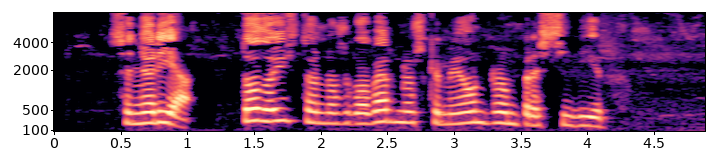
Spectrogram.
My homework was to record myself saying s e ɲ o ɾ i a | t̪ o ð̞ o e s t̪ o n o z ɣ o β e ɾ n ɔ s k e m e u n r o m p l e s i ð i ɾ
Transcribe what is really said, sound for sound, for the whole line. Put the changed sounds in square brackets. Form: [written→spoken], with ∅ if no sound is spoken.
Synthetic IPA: s e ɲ o ɾ i a | t̪ o ð̞ o [e→i] s t̪ o n o z ɣ o β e ɾ n [ɔ→o] s k e m e [u→o] n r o m p [l→ɾ] e s i ð i ɾ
